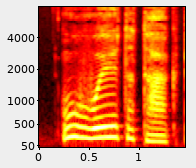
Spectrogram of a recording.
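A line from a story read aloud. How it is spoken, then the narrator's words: Sad confirmation. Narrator (Russian): печально подтвердил я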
